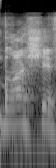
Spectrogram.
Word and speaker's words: Brachet: Brachet, pharmacien et chercheur, fondateur de CXS Therapeutics. Je l'ai prononcé à la française.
